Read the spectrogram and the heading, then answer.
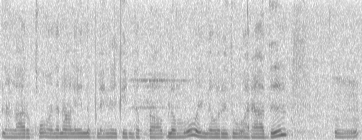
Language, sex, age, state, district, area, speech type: Tamil, female, 45-60, Tamil Nadu, Perambalur, urban, spontaneous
